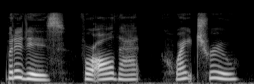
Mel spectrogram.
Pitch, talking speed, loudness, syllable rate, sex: 250 Hz, 190 wpm, -17 LUFS, 4.4 syllables/s, female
